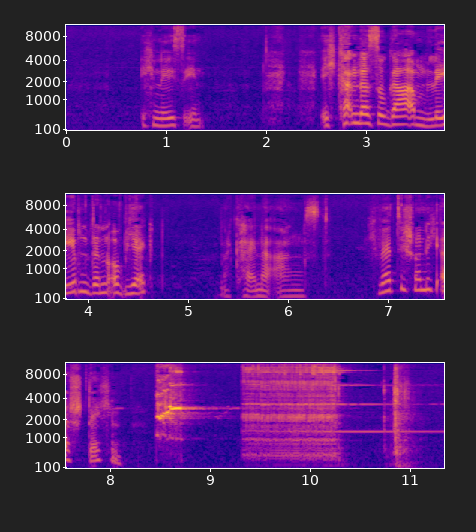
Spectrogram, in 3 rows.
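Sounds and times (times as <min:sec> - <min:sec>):
speech: 0:00.7 - 0:08.2
electric telephone bell ringing in a sewing workshop: 0:09.2 - 0:11.3.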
